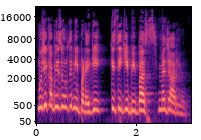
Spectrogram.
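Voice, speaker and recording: A woman voicing a young married sister in an animated family drama who taunts her brother and cuts ties in anger. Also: very high-pitched, brisk, a little hiss or hum. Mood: indignant. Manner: taunting, indignant.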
